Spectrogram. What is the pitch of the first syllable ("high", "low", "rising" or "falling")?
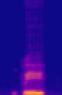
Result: low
